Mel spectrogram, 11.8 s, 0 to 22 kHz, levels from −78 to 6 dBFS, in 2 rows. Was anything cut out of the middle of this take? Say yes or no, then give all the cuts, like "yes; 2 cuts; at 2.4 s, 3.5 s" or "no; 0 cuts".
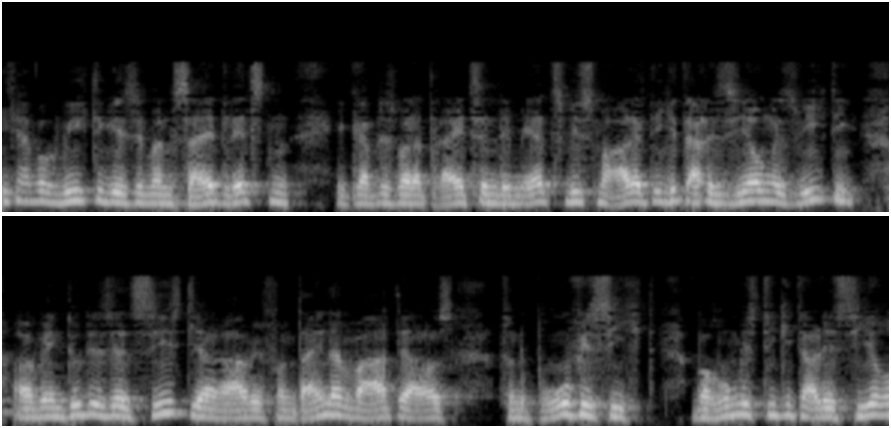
no; 0 cuts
